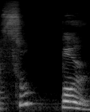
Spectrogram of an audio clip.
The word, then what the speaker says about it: supor: Olha aqui, ó, supor não é acentuado, mas a última sílaba tônica é o por. Então é supor.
